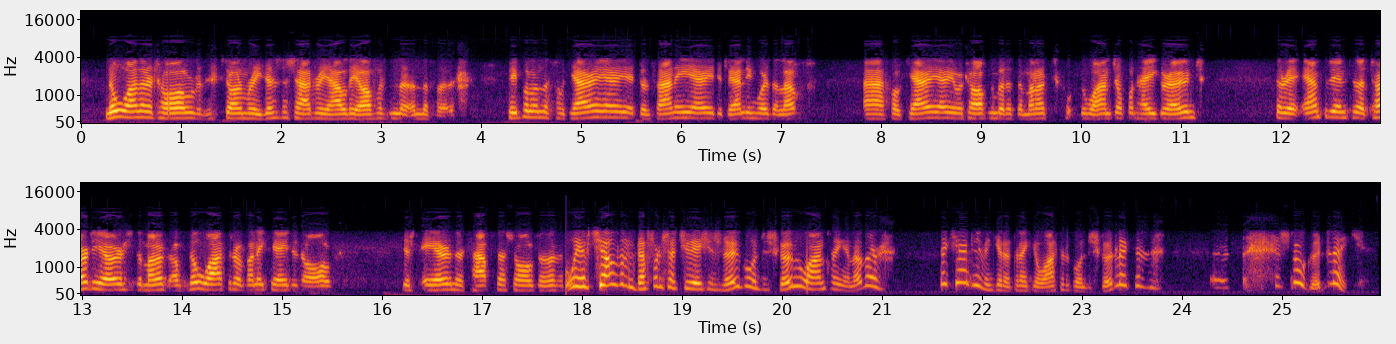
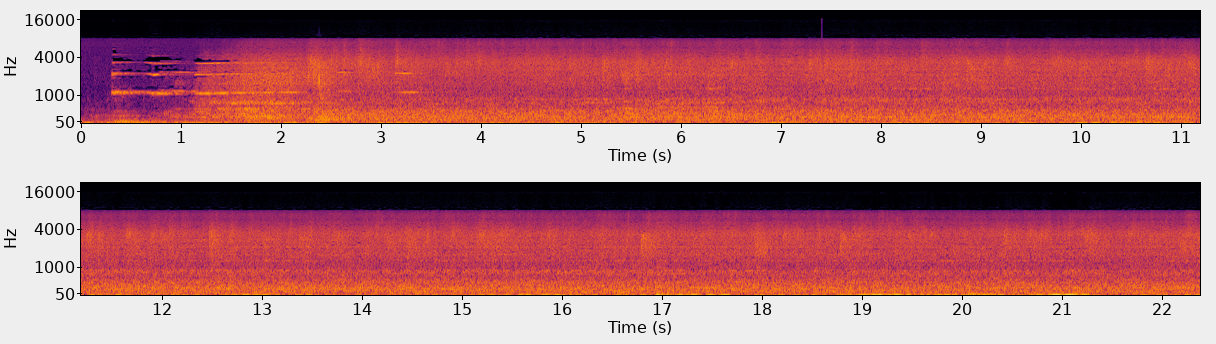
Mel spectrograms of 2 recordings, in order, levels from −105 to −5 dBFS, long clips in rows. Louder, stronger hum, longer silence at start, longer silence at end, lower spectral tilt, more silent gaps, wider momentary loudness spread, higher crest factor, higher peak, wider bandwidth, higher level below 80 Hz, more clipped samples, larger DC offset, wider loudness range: first, -23 LUFS vs -29 LUFS; neither; first, 0.25 s vs 0 s; first, 0.35 s vs 0 s; first, -6.5 dB/octave vs -4 dB/octave; neither; first, 13 LU vs 4 LU; about the same, 20 dB vs 18 dB; first, -4 dBFS vs -10 dBFS; second, 6.8 kHz vs 8.4 kHz; second, -78 dBFS vs -42 dBFS; neither; neither; first, 8 LU vs 2 LU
